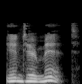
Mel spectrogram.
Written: intermit

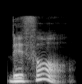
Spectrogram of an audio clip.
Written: befall

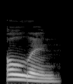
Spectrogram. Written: Olin

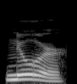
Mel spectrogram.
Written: nur

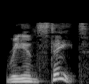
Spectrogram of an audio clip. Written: reinstate

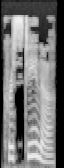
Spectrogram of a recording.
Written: christeena

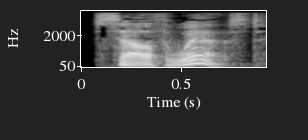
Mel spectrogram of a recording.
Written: southwest

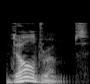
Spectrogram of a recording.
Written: doldrums

